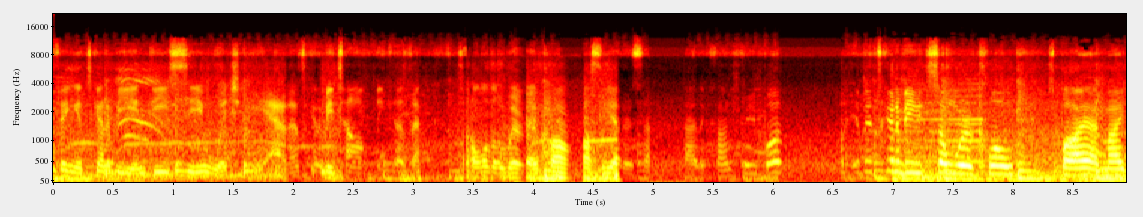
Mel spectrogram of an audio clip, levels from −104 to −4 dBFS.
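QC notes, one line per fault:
3.41–4.43 s, repeated stalls (stutter): packets kept arriving late, emptying the jitter buffer eight times; the held-over sound fills about 420 ms, longest gap 200 ms, so it drags.
4.95–5.27 s, call audio freeze: likely packets held up in transit; the receiver stretches the last sound for 300 ms, then resumes where it stopped, nothing lost.
6.03–6.57 s, call audio freeze: likely a longer hold-up; the last sound is continued for 520 ms before the audio picks up again, inserting a gap.
7.82–8.82 s, jitter buffer slow-down: the buffer builds reserve by repeating pitch periods, adding 86 ms, so the sound runs at 92% speed with unchanged pitch.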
